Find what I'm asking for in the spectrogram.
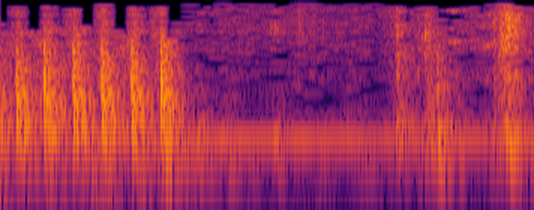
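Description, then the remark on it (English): About six quick, evenly spaced knocks on a room door in a dim hallway ring out, then give way to a quieter stretch with a steady low hum and a few faint shuffling sounds. “I'd hate to knock and have an Arab open the door and start jabbering Arabian at us.”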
